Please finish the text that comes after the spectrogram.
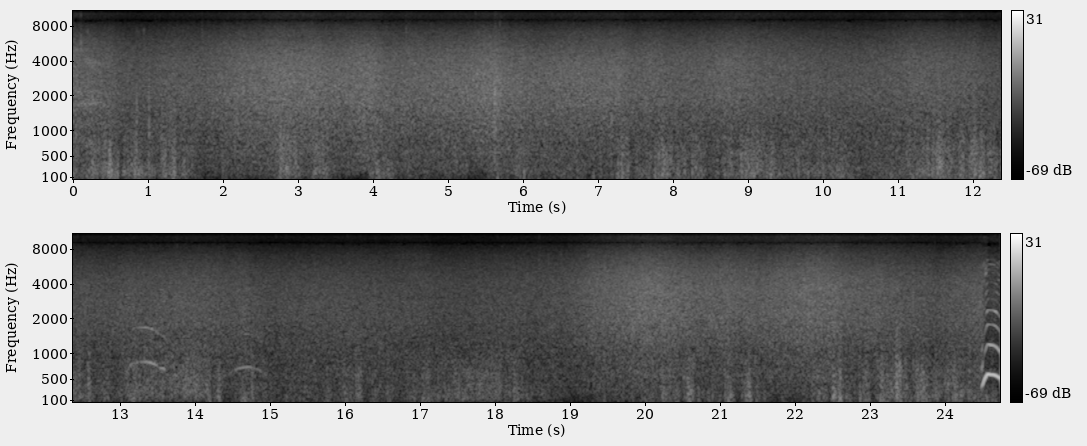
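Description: Strong gusting wind buffets the microphone at the Ravens Point lookout on the Fiery Gizzard Trail in Tennessee, a steady loud roar with surging rushes and no voices.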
